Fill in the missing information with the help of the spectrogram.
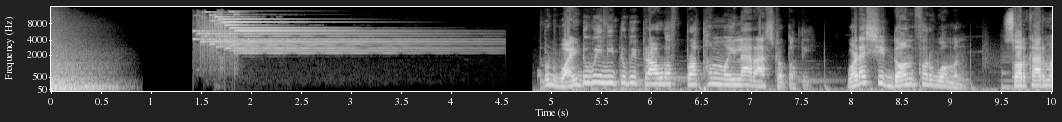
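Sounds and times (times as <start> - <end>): bell-like notification ding: 1.4 - 4.6.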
